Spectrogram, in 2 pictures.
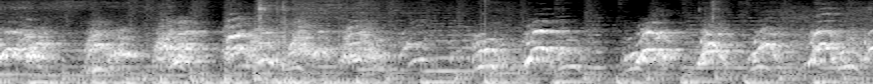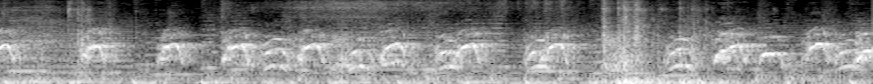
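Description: Dogs yipping and barking in quick succession, several short high calls a second without a break, over background music.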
